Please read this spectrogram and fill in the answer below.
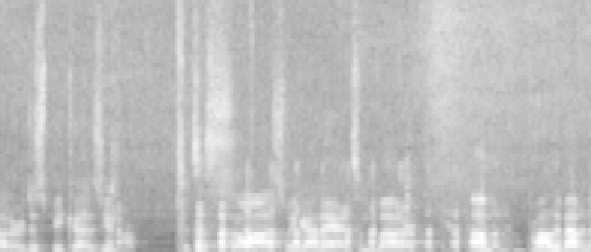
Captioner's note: laugh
